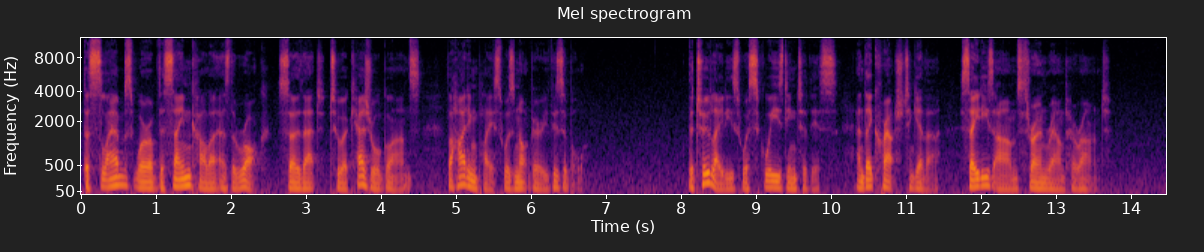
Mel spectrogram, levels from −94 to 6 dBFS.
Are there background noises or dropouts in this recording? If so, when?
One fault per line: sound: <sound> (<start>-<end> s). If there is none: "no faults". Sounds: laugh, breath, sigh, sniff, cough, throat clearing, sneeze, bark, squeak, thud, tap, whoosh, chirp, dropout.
no faults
